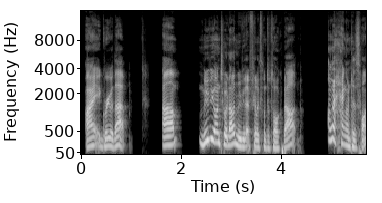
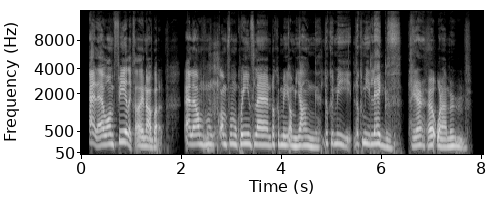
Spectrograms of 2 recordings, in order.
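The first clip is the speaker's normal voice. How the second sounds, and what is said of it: Imitates another person's voice. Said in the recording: “I can't even do a good impression”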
